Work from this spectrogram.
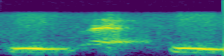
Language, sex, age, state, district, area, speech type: Odia, male, 45-60, Odisha, Sundergarh, rural, conversation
